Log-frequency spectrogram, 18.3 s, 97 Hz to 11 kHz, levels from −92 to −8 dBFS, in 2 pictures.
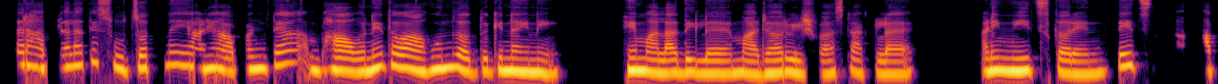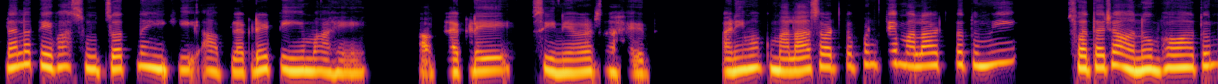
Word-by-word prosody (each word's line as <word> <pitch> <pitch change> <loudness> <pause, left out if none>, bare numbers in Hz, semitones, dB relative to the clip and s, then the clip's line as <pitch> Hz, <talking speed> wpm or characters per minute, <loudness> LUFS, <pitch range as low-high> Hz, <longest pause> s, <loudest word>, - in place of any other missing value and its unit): तर 290 - -1
आपल्याला 255 +1 -2
ते 335 - -3
सुचत 235 -5 -1
नाही 290 0 -3
आणि 230 0 +2
आपण 225 +3 +1
त्या 300 +3 -1 0.3
भावनेत 215 +4 +3
वाहून 230 -1 +4
जातो, 205 -5 0
की 215 - +1
"नाही-नाही, 195 -3 +4 0.5
हे 215 - +7
मला 190 -3 +3
दिलंय. 180 -1 0
माझ्यावर 185 +1 0
विश्वास 180 -1 -3
टाकलाय 175 -2 -4 0.5
आणि 205 +1 +5
मीच 205 0 +4
करेन." 180 -1 -1
तेच 275 +1 -1 0.4
आपल्याला 245 +7 0
तेव्हा 260 -1 +1
सुचत 230 -2 -2
नाही 250 -4 +3
की 215 -1 -5
आपल्याकडे 200 +1 -2
टीम 205 -2 +3
आहे, 185 -1 -2 0.4
आपल्याकडे 200 +3 -2 0.3
सीनियर्स 195 -1 +1
आहेत. 180 -1 -5 0.6
आणि 200 +2 +3
मग 235 +1 +2
मला 205 0 +3
असं 225 +3 -1
वाटतं 250 +1 -4
पण 295 - -4
ते 315 +3 -5
मला 270 -1 +1
वाटतं 280 +1 -3
तुम्ही 290 +5 0 0.4
स्वतःच्या 245 +4 +2
अनुभवातून 245 +5 +3
210 Hz, 150 wpm, -23 LUFS, 195-250 Hz, 0.6 s, हे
